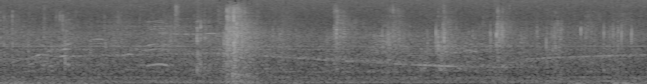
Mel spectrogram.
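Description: Quiet open-air ballpark ambience between pitches, with faint distant voices. One sharp knock comes about two seconds in.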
